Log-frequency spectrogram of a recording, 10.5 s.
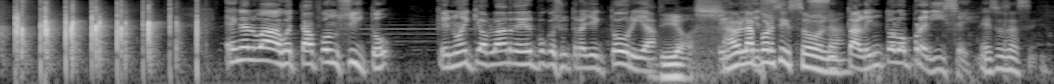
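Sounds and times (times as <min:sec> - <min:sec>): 
audience clapping for a musician: 0:00.0 - 0:02.2
speech: 0:02.3 - 0:10.5.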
